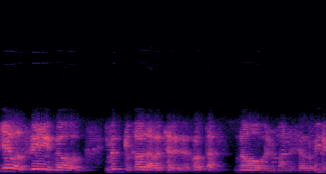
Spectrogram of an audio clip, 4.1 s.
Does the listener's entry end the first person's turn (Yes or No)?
Yes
